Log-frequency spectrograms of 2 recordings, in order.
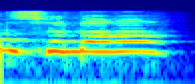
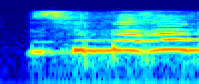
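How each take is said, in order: First: Much higher little doll voice, calling again; little doll calling the sailor again, tiny and high. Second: Much higher little doll voice calling up; little doll calling to the sailor, tiny and high. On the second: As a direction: call up from the ground in a tiny high voice. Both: Acted. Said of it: "une petite voix qui lui criait".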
